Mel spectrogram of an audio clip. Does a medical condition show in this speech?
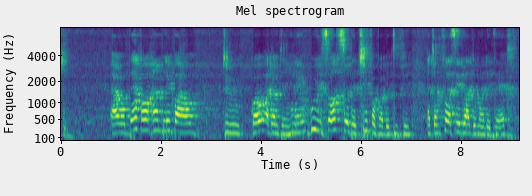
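No.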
